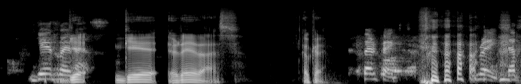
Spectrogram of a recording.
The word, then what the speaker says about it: Guerreras: But you don't pronounce the U, so you say guerreras.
